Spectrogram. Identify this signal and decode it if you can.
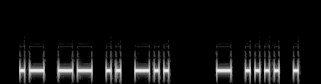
Morse code, heard as a keyed tone, about 25 wpm, 650 Hz. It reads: AMID THE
